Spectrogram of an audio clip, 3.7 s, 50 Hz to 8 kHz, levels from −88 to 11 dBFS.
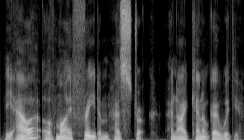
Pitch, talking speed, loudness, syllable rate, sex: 110 Hz, 210 wpm, -17 LUFS, 4.6 syllables/s, male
